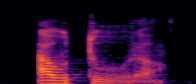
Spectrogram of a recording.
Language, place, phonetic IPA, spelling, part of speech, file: Occitan, Béarn, [awˈtuɾo], autora, noun, LL-Q14185 (oci)-autora.wav
- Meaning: female equivalent of autor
